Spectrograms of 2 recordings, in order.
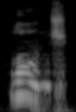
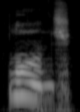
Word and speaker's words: launch: 얘는 약간 O 사운드에 가까운데 턱이 밑으로 내려갔다 이렇게 올라오면서 나는 되게 긴 사운드예요. 얘기죠. 그러니까 약간 어에 좀 어중간한 그 사이에. 그래서 턱을 밑으로 쫙 내려주면서 launch, launch.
